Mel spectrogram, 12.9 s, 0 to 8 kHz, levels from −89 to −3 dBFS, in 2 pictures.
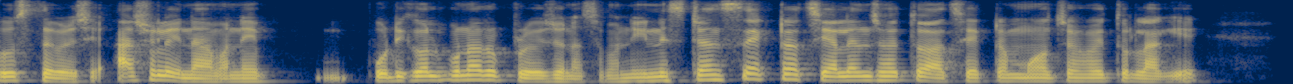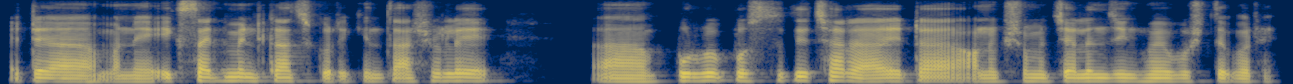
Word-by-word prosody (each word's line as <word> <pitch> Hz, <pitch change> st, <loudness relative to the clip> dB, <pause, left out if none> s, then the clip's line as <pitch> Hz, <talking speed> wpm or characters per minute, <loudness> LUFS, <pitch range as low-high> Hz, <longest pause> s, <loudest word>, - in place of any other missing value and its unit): বুঝতে 140 Hz, -1 st, +1 dB
পেরেছি। 105 Hz, -3 st, 0 dB, 0.2 s
আসলেই 150 Hz, -2 st, +2 dB
না -, -, +4 dB
মানে 110 Hz, +2 st, 0 dB, 0.4 s
উম -, -, -9 dB, 0.2 s
পরিকল্পনারও 150 Hz, +4 st, +2 dB
প্রয়োজন 110 Hz, -1 st, +2 dB
আছে। 100 Hz, -, -9 dB
মানে 115 Hz, +3 st, -3 dB
ইনস্টান্স 140 Hz, +5 st, +1 dB
এ -, -, +4 dB
একটা 185 Hz, -, 0 dB
চ্যালেঞ্জ 145 Hz, 0 st, +3 dB
হয়তো 145 Hz, 0 st, -1 dB
আছে, 115 Hz, -, -5 dB
একটা 120 Hz, 0 st, -3 dB
মজা 120 Hz, +1 st, 0 dB
হয়তো 120 Hz, 0 st, -1 dB
লাগে। 100 Hz, -1 st, 0 dB, 0.6 s
এটা 125 Hz, -, 0 dB, 0.3 s
মানে 105 Hz, +1 st, -2 dB
এক্সাইটমেন্ট 130 Hz, -1 st, +1 dB
কাজ 125 Hz, -, +1 dB
করে। -, -, -2 dB
কিন্তু 115 Hz, -, -5 dB
আসলে 130 Hz, +2 st, -1 dB, 0.7 s
আ -, -, +2 dB, 0.3 s
পূর্ব 135 Hz, +2 st, +1 dB
প্রস্তুতি 130 Hz, +1 st, -2 dB
ছাড়া 135 Hz, -4 st, +3 dB, 0.2 s
এটা -, -, -1 dB, 0.2 s
অনেক 115 Hz, 0 st, -2 dB
সময় 120 Hz, -2 st, -2 dB
চ্যালেঞ্জিং 120 Hz, 0 st, +2 dB
হয়ে 115 Hz, 0 st, +2 dB
বসতে 115 Hz, 0 st, -3 dB
পারে। 105 Hz, 0 st, -3 dB
125 Hz, 175 wpm, -20 LUFS, 115-140 Hz, 0.7 s, না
